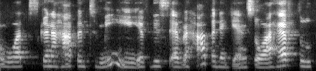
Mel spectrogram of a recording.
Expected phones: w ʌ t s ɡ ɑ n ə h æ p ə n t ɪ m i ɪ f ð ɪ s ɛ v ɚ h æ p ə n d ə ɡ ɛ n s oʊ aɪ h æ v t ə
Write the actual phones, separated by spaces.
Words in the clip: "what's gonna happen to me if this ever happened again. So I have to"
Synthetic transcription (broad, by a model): w ʌ t s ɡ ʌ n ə h æ p ə n t ɪ m i ɪ f ð ɪ s ɛ v ɚ h æ p ə n d ə ɡ ɛ n s oʊ aɪ h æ f t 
